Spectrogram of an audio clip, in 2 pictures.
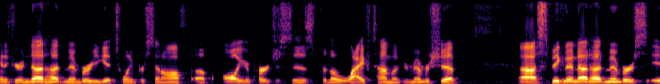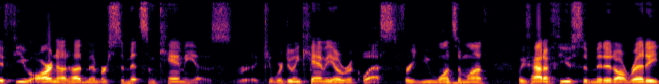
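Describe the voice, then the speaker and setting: The speech moves at a fairly quick pace. A bright, sharp tone rides on ordinary pitch variation. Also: man, medium pitch for a man. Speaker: golf betting podcast host. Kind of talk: casual sports betting chat. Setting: home studio, co-hosts in same room. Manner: animated. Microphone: webcam.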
